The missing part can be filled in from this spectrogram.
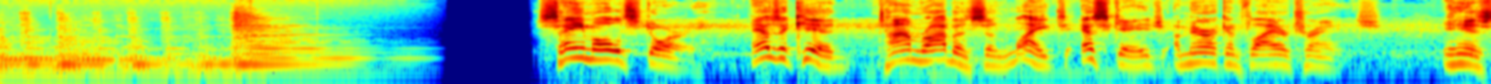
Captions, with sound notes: - [Voiceover] Same old story. As a kid, Tom Robinson liked S gauge American Flyer trains.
